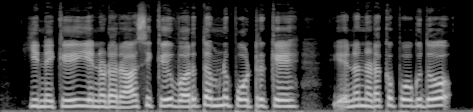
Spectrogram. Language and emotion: Tamil, fearful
